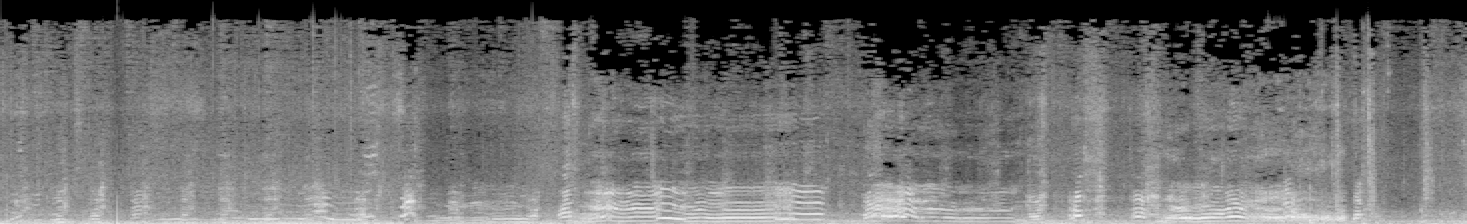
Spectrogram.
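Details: Three excited pet dogs, a Norwegian Elkhound mix, a Labrador mix and a Rat Terrier, riding in an SUV toward PetSmart, whining and yipping together with wavering high-pitched cries, barks mixed in, over road rumble and some human voices.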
